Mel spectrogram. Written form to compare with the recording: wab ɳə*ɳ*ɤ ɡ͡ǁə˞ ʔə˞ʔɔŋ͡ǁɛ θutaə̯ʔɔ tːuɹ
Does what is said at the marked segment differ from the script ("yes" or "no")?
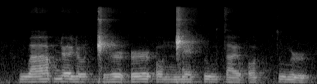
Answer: no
